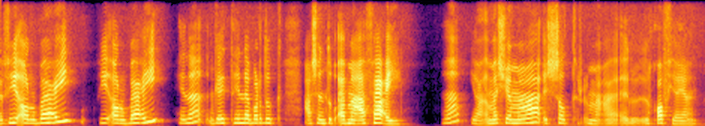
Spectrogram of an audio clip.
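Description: A woman's voice: a little high, darkish tone. A woman with an Egyptian accent, teaching a recorded tajweed lesson and patiently repeating points to a female student. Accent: Egyptian Arabic. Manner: patient and repetitive, addressing a female student directly. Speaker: Quran recitation teacher.

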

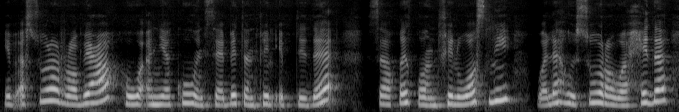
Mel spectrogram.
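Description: A woman with an Egyptian accent teaching a Quran recitation lesson, asking questions and then answering them, and slowly reciting the examples. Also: a little high, mellow. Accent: Egyptian Arabic. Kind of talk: tajweed lesson.

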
